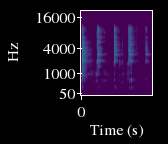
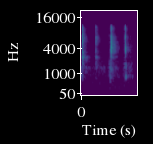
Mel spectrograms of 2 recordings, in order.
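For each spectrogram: First: all-metal airsoft pistol. Second: all-plastic airsoft pistol, not metal.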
